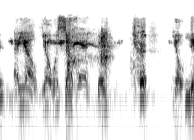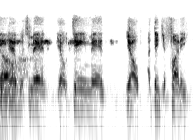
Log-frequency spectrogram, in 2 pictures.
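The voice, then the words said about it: Imitates another person's voice. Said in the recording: “I can do Aries Spears.”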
